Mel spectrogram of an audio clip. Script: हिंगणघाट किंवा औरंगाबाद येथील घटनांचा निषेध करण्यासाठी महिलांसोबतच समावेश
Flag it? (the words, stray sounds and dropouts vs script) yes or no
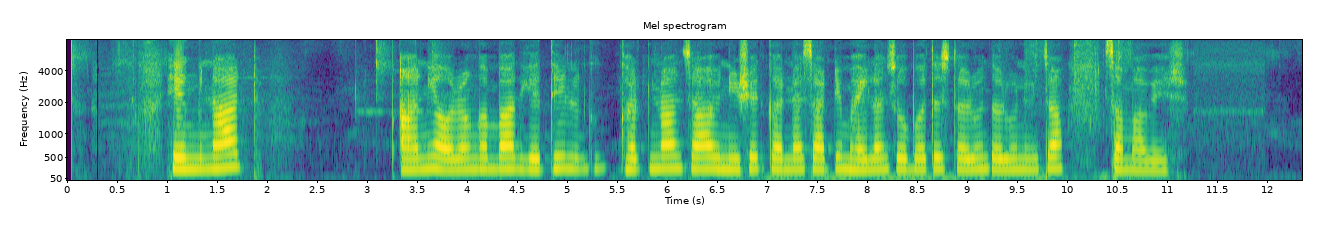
yes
